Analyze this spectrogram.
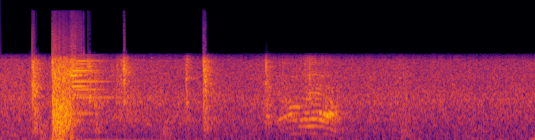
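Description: A rifle's lever action clacks.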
